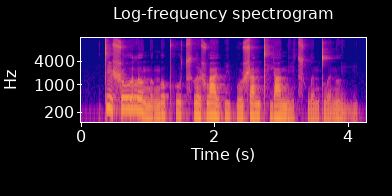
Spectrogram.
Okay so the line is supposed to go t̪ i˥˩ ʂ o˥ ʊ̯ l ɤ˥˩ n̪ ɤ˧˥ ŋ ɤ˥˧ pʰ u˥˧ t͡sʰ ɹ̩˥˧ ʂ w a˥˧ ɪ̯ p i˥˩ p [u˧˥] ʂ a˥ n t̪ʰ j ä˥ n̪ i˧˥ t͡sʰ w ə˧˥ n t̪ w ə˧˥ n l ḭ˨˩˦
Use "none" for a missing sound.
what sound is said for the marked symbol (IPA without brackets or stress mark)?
u˧˥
